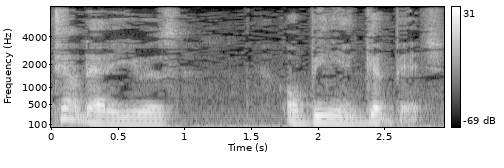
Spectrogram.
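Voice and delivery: smooth, silky seductive tone without harshness. Showing how he talks to submissives, in a smooth seductive tone. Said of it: "There's no harshness in the tone. It's very smooth and seductive".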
